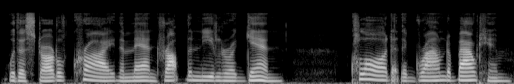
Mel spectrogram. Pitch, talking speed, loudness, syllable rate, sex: 175 Hz, 185 wpm, -17 LUFS, 5.0 syllables/s, female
